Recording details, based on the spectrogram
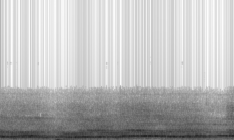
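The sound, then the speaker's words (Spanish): The crowd at El Molinón (Estadio Enrique Castro Quini) celebrating Huesca as Segunda División champions, with the whole Huesca squad shouting as the trophy is handed to captain Pulido: a dense, unbroken roar of many voices, with cheering and chanting rising and falling slightly but staying loud from start to finish. “De esta forma suena el Molinón, el Huesca campeón de segunda.”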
